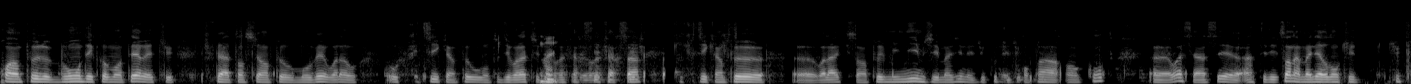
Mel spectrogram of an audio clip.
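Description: A speech clip in which, from 0.95 to 13.95 s, a faint copy of the talker trails about 0.35 s behind, roughly 20 dB down. This is most likely an echo leak from a loudspeaker the echo canceller failed to cancel, visible as ghosted, offset spectrogram streaks. The background is gated by the echo canceller at 1.69–1.89 s, 3.5–4.93 s, 7.73–10.92 s and 13.57–13.68 s, with the room floor dropping about 33 dB. On the waveform and spectrogram these appear as sudden dark, near-empty gaps in the noise floor. From 5.38 to 5.61 s the voice dips by around 15 dB, consistent with speech suppressed in double talk, showing as a brief thinned, notched patch within the spectrogram's speech energy.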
